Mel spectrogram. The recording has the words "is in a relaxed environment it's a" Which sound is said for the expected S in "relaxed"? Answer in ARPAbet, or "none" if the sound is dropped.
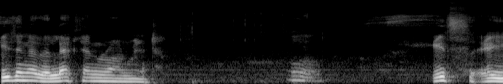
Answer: none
